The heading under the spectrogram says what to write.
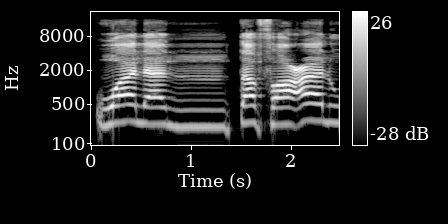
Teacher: यहाँ लाम को नून साकिन के साथ मिलाएंगे तो इख्फा करेंगे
